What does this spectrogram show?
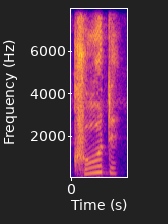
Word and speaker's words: could: So remember, on this word, that O-U-L does not make an U sound. It's an U. Okay, and the L is silent.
